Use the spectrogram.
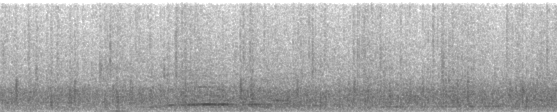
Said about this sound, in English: Here he comes, at quite a canter, getting applauded by the orchestra as well as by the sold-out crowd here at City Hall's.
